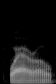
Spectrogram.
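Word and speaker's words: Poirot: And then we we love what's pronounced. She calls Pero. It's Puero. But Hercule Puero.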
